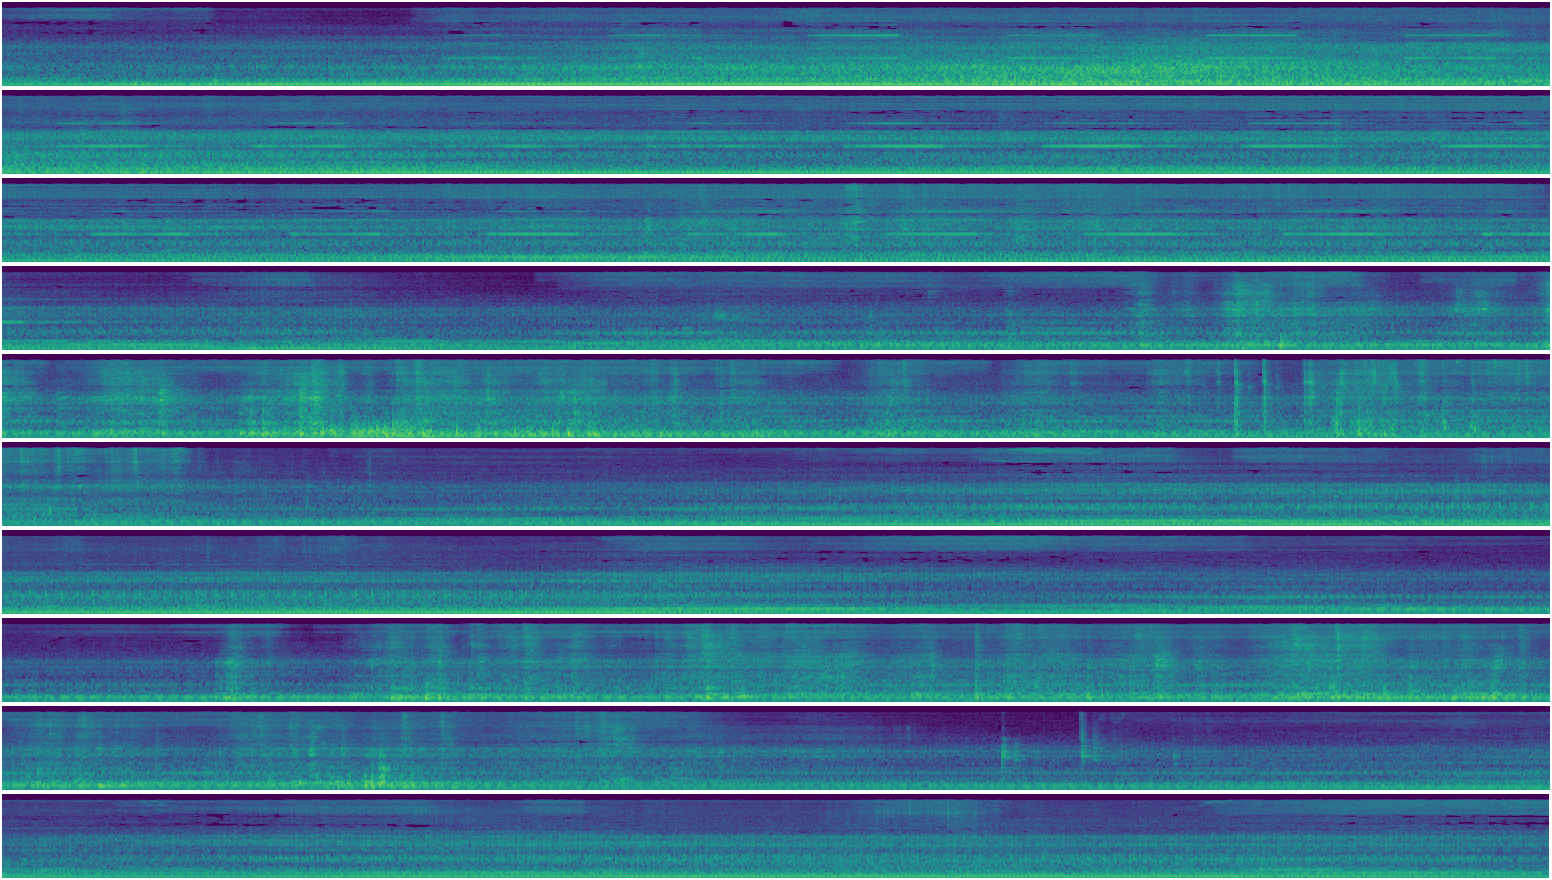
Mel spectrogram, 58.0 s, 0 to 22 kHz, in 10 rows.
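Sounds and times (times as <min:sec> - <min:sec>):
diesel excavator engine running: 0:00.0 - 0:58.0
bucket scraping dirt and rock: 0:21.2 - 0:30.0, 0:41.4 - 0:49.7.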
